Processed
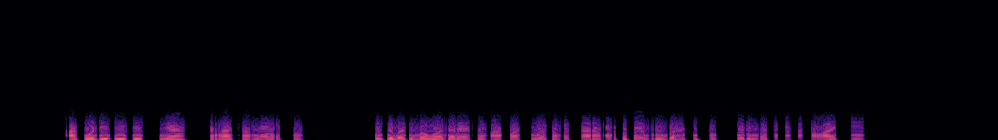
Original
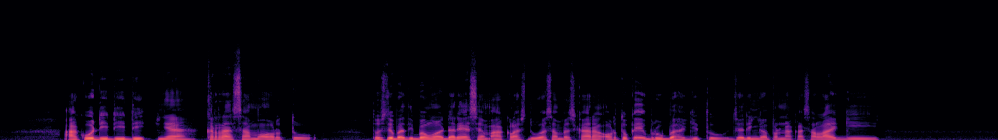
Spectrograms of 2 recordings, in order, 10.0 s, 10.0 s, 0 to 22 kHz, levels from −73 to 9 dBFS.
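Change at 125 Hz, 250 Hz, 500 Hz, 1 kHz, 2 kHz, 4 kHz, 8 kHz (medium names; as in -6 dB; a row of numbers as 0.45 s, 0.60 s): -5.5 dB, -2.0 dB, -5.5 dB, +1.0 dB, -1.5 dB, -5.0 dB, under -30 dB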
